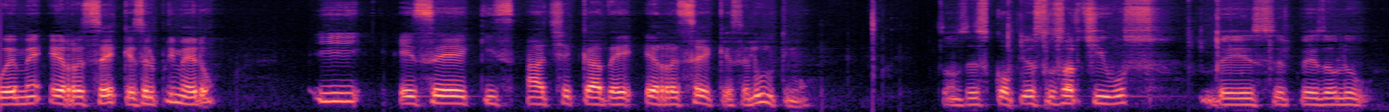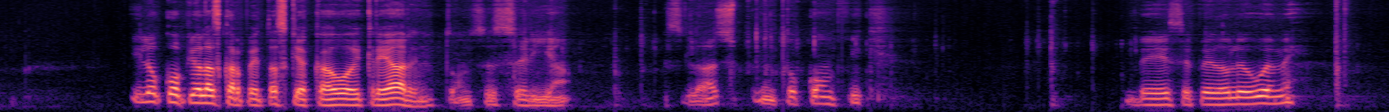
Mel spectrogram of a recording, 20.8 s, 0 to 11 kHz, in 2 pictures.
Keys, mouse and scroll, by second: 7.4-9.6 typing, 15.2-19.3 typing, 20.4 Return.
